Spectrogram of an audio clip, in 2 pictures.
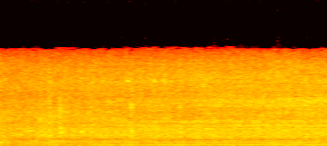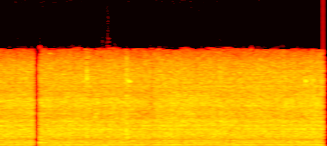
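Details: A vehicle engine hums steadily throughout, with a brief dropout in the sound partway through.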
